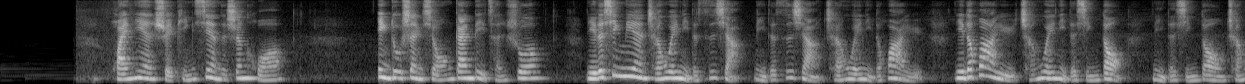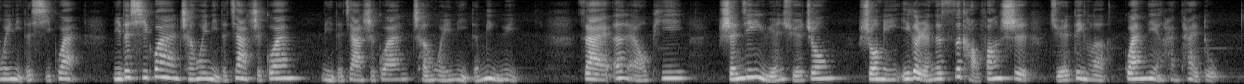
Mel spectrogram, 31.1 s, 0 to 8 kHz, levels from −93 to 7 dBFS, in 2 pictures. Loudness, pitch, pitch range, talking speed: -23 LUFS, 195 Hz, 165-220 Hz, 205 characters per minute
